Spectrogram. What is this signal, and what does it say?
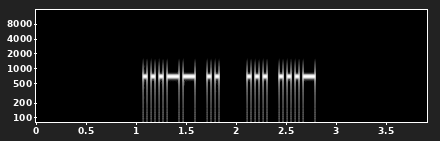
Morse code, heard as a keyed tone, about 30 wpm, 700 Hz. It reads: 3I SV
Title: Winter Field Day Exchanges Encore 30wpm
